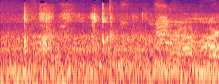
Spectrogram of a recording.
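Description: Cricket bat striking the ball: a single sharp knock about a second in, over a steady background hiss.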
